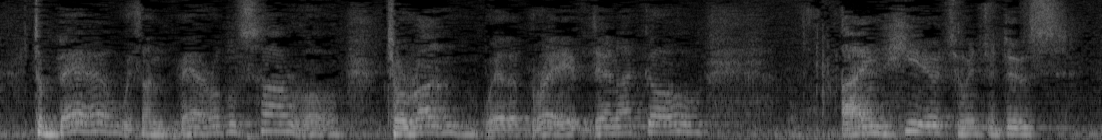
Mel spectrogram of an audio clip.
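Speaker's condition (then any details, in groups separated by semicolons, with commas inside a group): No condition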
